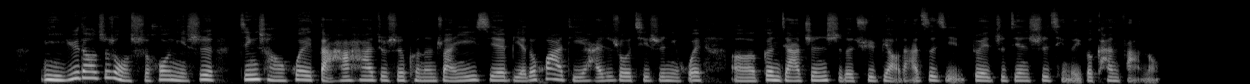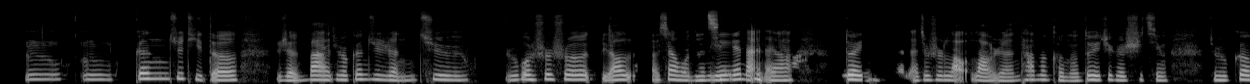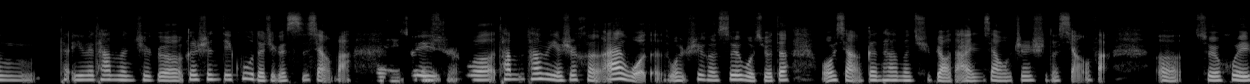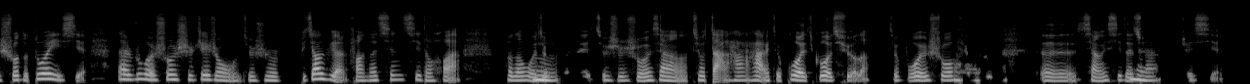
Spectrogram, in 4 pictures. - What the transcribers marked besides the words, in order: other noise
- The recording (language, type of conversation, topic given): Chinese, advice, 如何在家庭传统与个人身份之间的冲突中表达真实的自己？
